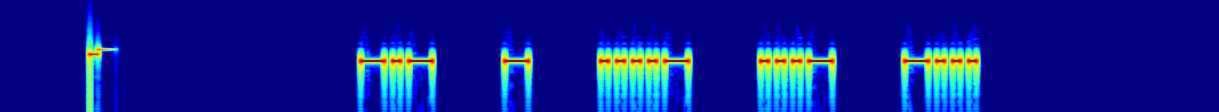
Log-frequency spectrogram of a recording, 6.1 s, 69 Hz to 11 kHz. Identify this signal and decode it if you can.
Morse code, heard as a keyed tone, about 31 wpm, spaced as for 17 wpm, 700 Hz. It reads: KT4VB
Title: USA Call Signs - 3x Character Spacing - 30wpm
